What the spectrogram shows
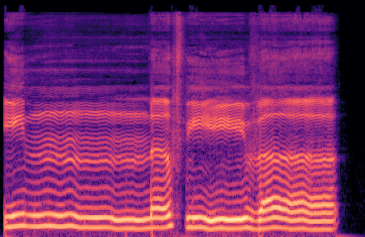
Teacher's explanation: Huruf hamzah baris bawah i, kemudian nun yang bersabdu ni kita dengungkanlah, wajibul gunnah, dengung 2 harakat kadarnya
